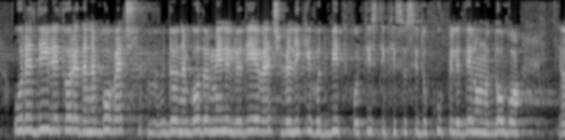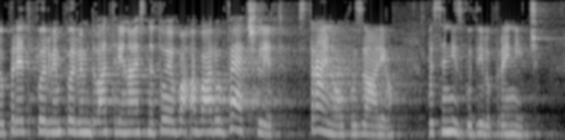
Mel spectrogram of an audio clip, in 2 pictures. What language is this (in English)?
Slovenian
